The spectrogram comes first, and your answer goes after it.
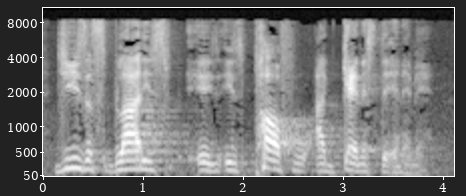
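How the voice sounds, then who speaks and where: Audible room echo and noticeable background noise fill the recording. Through it, a man speaks at a fairly slow pace with lively intonation. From Zimbabwe and Malawi. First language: Shona / Chichewa. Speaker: pastor. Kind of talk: sermon. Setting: church.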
